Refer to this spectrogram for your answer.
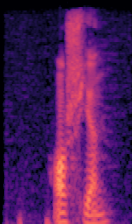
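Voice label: "ошйӧн", Komi, male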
